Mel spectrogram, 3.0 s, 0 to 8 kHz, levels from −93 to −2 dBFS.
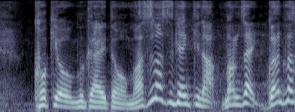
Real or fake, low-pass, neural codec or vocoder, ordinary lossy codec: fake; none; codec, 16 kHz, 4 kbps, FunCodec, trained on LibriTTS, 50 frames a second; none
